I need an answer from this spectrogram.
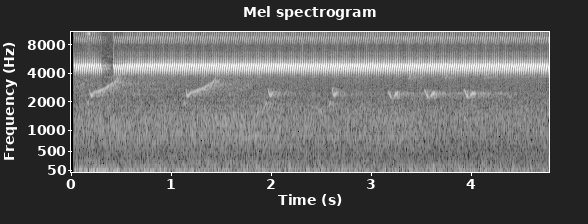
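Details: Crickets at night: a steady, high, unbroken trill runs through the whole stretch, with faint short rising chirps from other callers scattered underneath and a low background rumble.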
